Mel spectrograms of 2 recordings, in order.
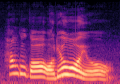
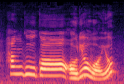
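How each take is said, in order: First: 한국어 어려워요 with a falling end, as an answer; statement tune. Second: 한국어 어려워요 with a rising end, as a question; questioning tune. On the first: Teacher answers the example question, 한국어 어려워요 stated with a fall. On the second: Teacher gives learners an example sentence, 한국어 어려워요 asked with a rise. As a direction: lift the end of 어려워요 to ask it. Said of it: "you could make a sentence like". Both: Shown as a demonstration.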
